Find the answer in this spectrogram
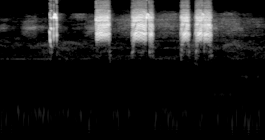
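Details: Kala teetar (black francolin) calling loudly: a brief opening note, then four rasping, noisy bursts in quick succession, the second and third longest, over roughly two seconds; soft low hum in background.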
